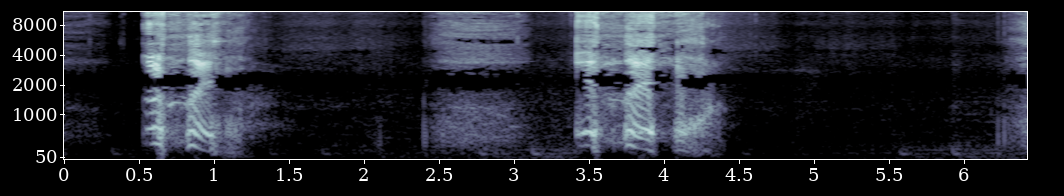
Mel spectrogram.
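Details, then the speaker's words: Adult with a persistent cough since a flu shot, bringing up clear phlegm and retching; two harsh, rattly, strained coughing bouts with a gagging edge and a noisy breath between: productive cough. "Since I had the flu shot, it's been fucking damn it, it came up again. Damn phlegm."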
